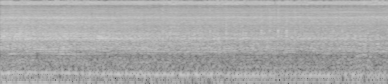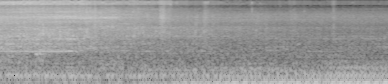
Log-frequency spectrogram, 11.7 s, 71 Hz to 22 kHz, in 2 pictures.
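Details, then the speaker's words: 1961 Chrysler Newport revived after sitting for years: steady low idle with a faint leftover ticking hiss, noticeably quieter after tightening loose spark plugs; engine noise caused by loose spark plugs, improved but not fully gone. "it's better not gone but it's better I can tell it's better myself yeah yeah it is noticeably better"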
